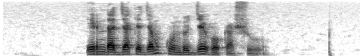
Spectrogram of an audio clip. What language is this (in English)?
Taita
